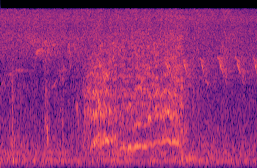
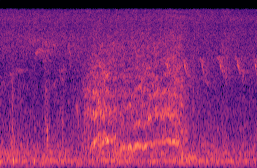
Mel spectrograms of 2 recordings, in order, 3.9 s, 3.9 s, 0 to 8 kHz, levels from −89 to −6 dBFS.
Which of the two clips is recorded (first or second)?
first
